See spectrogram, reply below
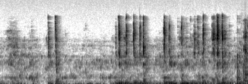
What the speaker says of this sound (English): I'll just type out again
